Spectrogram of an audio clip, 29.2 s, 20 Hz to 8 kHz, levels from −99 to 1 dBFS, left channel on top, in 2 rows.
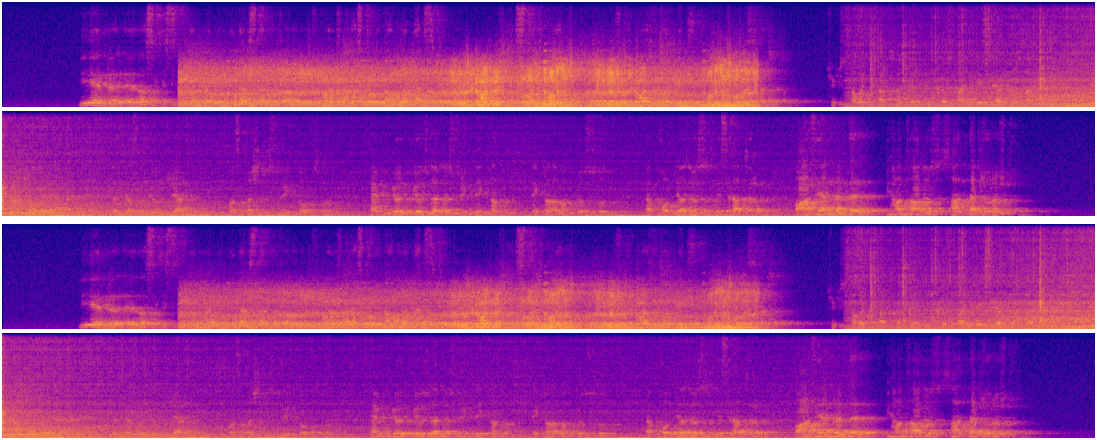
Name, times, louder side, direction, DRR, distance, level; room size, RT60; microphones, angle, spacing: voice 1, 1.0-7.6 7.9-10.3 11.2-14.0 14.5-17.1 17.6-19.0 19.5-21.3 21.6-22.7 23.1-26.1 26.4-27.9, equal, 25° left, -1 dB, 7.6 m, -32 dB
Singing, 2.3-10.1, left 3 dB, 55° left, 1.2 m, -23 dB
sound 1, 11.2-26.0, equal, 20° right, 5.7 m, -30 dB
29.5 x 28.0 x 3.2 m, 1.1 s
head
